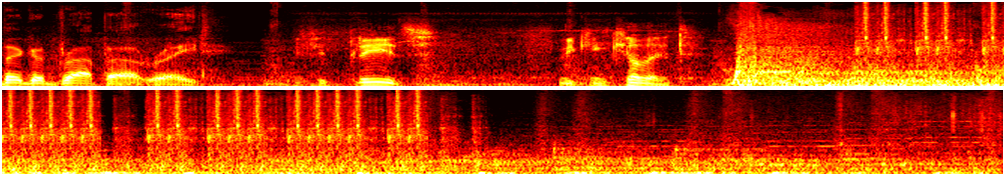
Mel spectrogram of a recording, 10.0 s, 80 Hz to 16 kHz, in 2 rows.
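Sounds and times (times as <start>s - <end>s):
low pulsing music: 0.0s - 10.0s
rapid typewriter clicks: 4.3s - 7.3s.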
